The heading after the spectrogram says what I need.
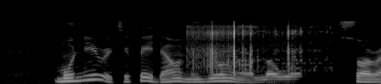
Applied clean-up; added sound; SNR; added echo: classical method spectral subtraction.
